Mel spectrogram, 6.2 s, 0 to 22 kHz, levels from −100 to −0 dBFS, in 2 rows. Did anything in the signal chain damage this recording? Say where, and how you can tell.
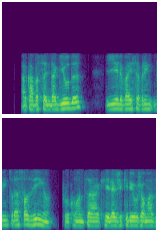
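No, nothing damaged it.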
